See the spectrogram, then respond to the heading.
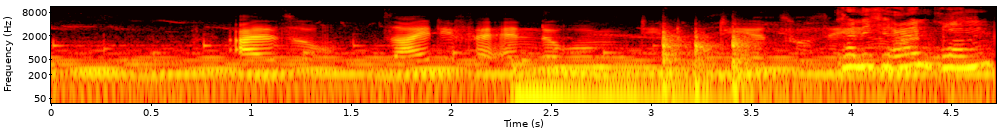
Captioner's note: aggressive knocking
